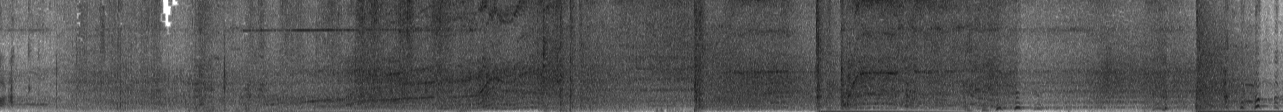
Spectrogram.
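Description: Traxxas Hoss RC monster truck's electric motor whining and rising in pitch as it accelerates over concrete, with three sharp knocks about six, seven and eight seconds in as the truck bashes against the ramps and wall.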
